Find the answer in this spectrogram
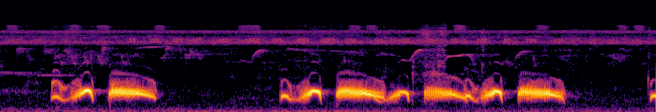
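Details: Spotted dove calling, meant to lure wild doves and make them respond. Wavering short notes lead into longer, falling coos in loose, irregular phrases, over a persistent high-pitched hiss.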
